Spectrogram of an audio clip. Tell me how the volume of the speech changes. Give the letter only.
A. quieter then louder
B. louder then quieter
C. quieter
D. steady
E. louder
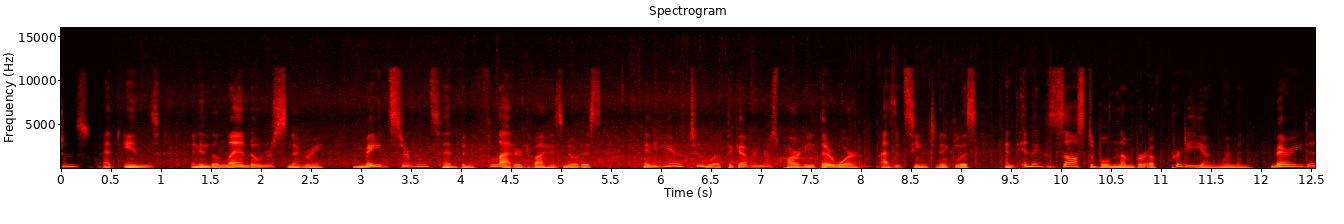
D.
